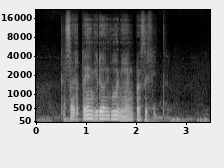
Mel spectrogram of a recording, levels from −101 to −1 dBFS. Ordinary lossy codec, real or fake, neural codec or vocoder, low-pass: none; fake; codec, 44.1 kHz, 1.7 kbps, Pupu-Codec; none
